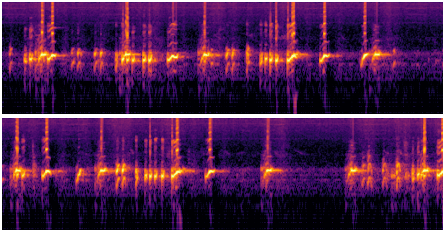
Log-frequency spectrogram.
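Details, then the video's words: Male White-breasted waterhen calling in daytime, recorded live with a set-up camera: long sequence of harsh, rhythmic croaking phrases, bursts of several notes broken by short silences. "เสียงนกกวัก ตัวผู้ ต่อกลางวัน"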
